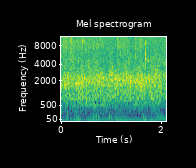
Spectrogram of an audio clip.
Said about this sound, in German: Danke fürs Kommen. Applaus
